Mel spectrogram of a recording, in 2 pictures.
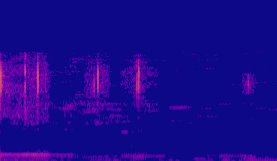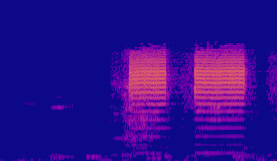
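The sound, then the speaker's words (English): A telephone busy signal on a call placed through the operator to radio station KRNX, whose line is busy because its disc jockey takes phone requests: after a few faint, brief blips, two loud, steady buzzing tones sound with a short gap between them. No one speaks. “The line's busy, sir.”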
